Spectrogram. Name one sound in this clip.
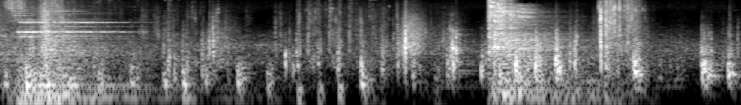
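Footsteps thud quickly on metal.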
